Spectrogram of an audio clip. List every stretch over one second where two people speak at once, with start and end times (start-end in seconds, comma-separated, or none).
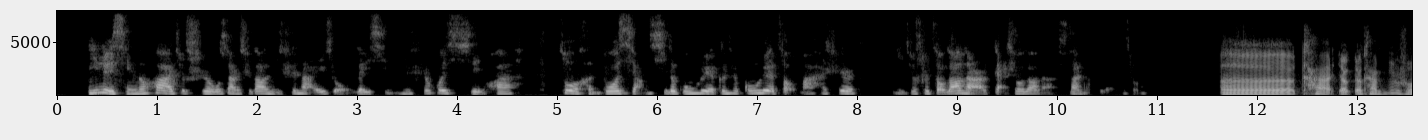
none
